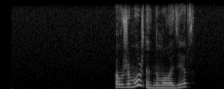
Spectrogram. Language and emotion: Russian, positive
